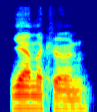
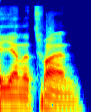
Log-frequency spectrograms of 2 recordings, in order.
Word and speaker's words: Yann LeCun: this uh story about Yann LeCun. I think that's how you pronounce his name. Um I I used to say Yann Le Twin, which uh not.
